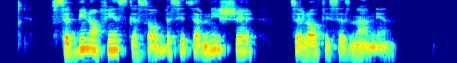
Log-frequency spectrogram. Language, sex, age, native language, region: Slovenian, female, 60+, Slovenian, Gorica region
